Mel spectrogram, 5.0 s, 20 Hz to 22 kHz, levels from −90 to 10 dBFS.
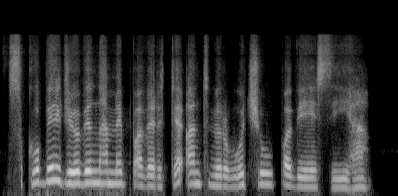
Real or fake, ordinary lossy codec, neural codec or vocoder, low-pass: fake; Opus, 16 kbps; codec, 16 kHz in and 24 kHz out, 0.6 kbps, FocalCodec, streaming, 2048 codes; 10.8 kHz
